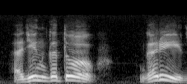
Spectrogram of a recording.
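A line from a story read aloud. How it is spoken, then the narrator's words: Shouted. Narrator (Russian): закричал Стан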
